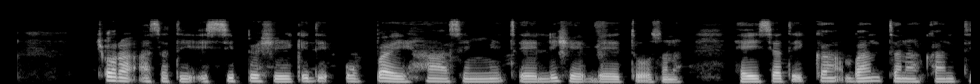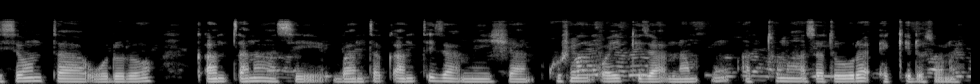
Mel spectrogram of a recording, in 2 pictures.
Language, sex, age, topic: Gamo, male, 25-35, government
